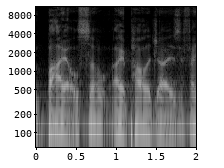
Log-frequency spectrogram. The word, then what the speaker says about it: Biles: producer tells me i i pronounced her last name wrong it's simone biles so i apologize if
